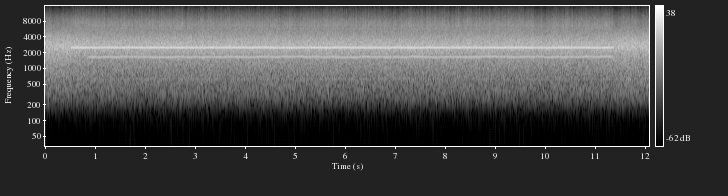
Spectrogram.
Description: FT8 (several signals at once), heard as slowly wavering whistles, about 6.25 baud, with heavy radio static.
